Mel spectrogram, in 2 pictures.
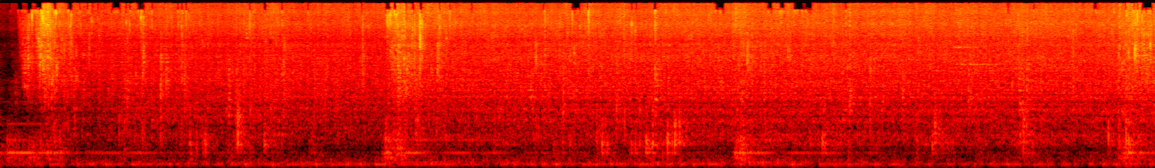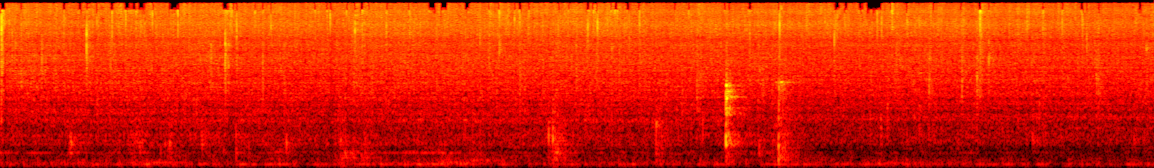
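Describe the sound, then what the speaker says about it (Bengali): Potatoes frying in hot mustard oil in a wok, a continuous soft sizzle with occasional louder crackles and stirring clatters, fairly quiet and without speech. "কড়াইতে সর্ষের তেল গরম হয়ে গেছে, প্রথমে আলুগুলো ভেজে নেব"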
